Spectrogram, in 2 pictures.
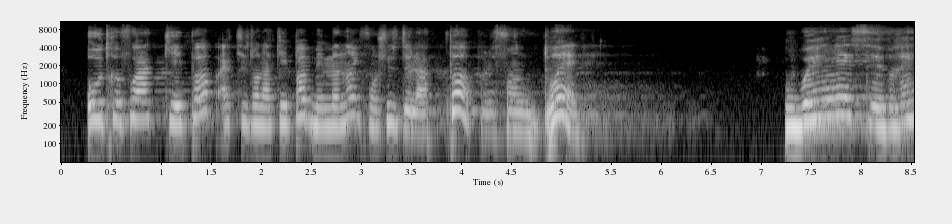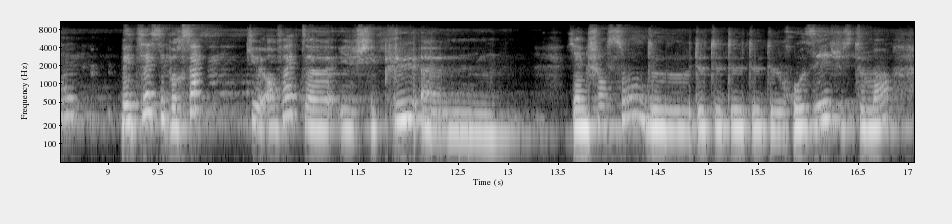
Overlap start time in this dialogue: none

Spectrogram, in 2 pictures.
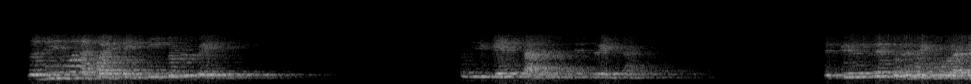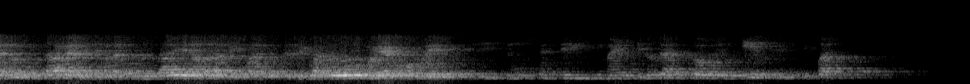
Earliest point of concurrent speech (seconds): none

